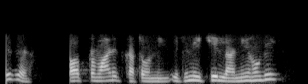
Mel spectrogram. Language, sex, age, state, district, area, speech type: Hindi, male, 45-60, Uttar Pradesh, Sitapur, rural, conversation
